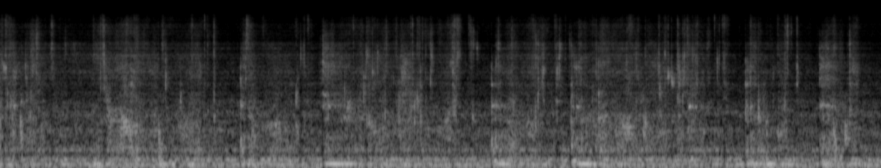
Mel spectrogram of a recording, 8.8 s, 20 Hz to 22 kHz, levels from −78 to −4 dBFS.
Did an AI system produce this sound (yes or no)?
yes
